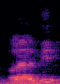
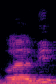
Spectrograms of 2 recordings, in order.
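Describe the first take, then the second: First: The middle consonant is a soft 'dh' sound. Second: The same.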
